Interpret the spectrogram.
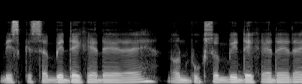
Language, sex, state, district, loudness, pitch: Hindi, male, Arunachal Pradesh, Longding, -18 LUFS, 105 Hz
